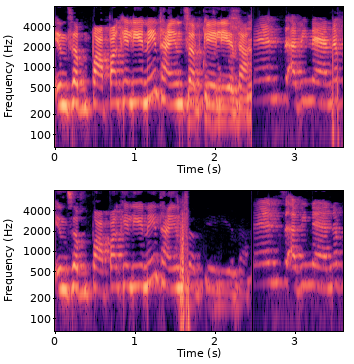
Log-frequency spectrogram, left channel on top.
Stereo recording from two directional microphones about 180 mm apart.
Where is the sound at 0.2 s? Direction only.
5° left (ahead or behind).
